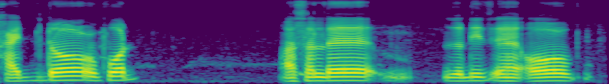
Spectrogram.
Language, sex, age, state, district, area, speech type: Assamese, male, 45-60, Assam, Golaghat, urban, spontaneous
